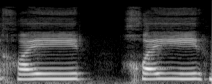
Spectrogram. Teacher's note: را ساکن سے پہلے یہاں پر یا ساکن آ گئی، لہٰذا اس را کو باریک پڑھیں گے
